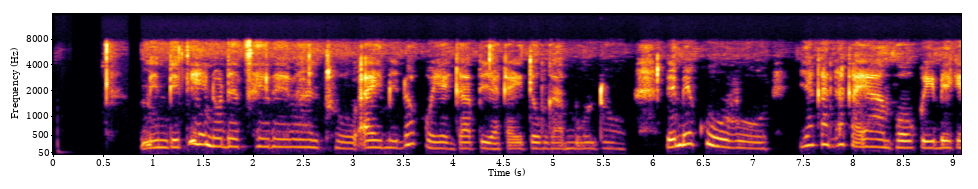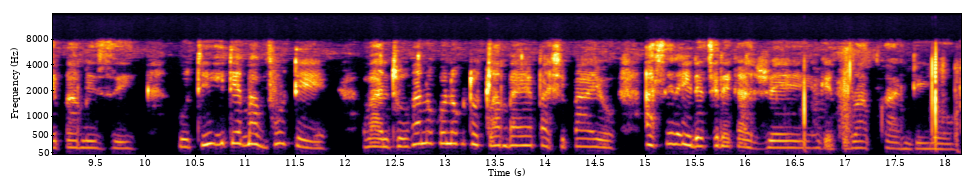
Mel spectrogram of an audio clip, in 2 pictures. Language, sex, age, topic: Ndau, male, 18-24, health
